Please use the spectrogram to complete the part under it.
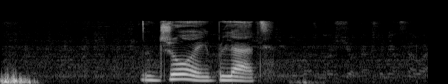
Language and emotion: Russian, angry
